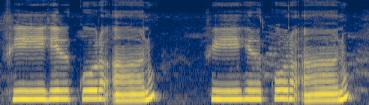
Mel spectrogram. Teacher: हमज़ा के ऊपर खड़ी ज़बर है, इसलिए इसको एक हरकत लंबा अदा करेंगे।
